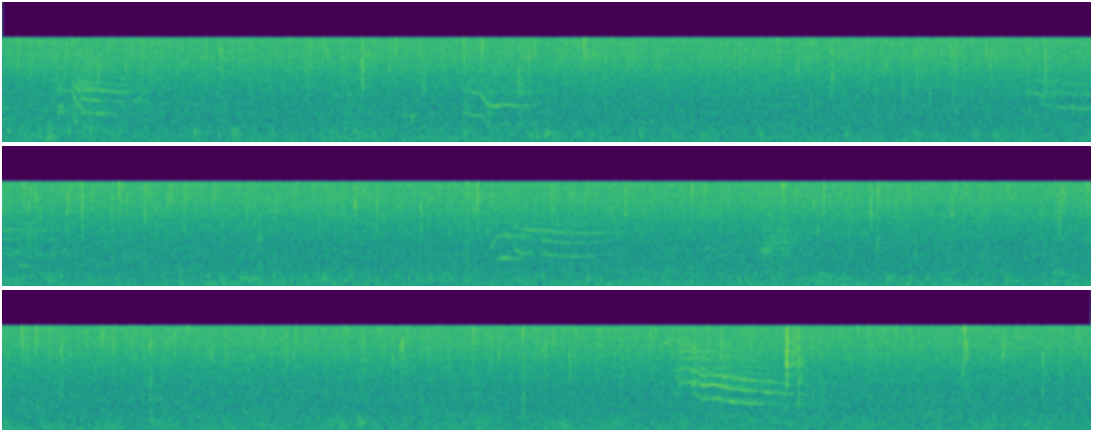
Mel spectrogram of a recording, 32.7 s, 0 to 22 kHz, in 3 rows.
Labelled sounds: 0.7	1.3	killer whale, Bigg's (transient), 1.2 to 1.9 kHz
4.6	5.2	killer whale, Bigg's (transient), 0.94 to 1.8 kHz
10.3	11.1	killer whale, Bigg's (transient), 0.91 to 2.2 kHz
15.8	16.9	killer whale, Bigg's (transient), 0.78 to 2.0 kHz
28.5	29.7	killer whale, Bigg's (transient), 0.78 to 3.8 kHz

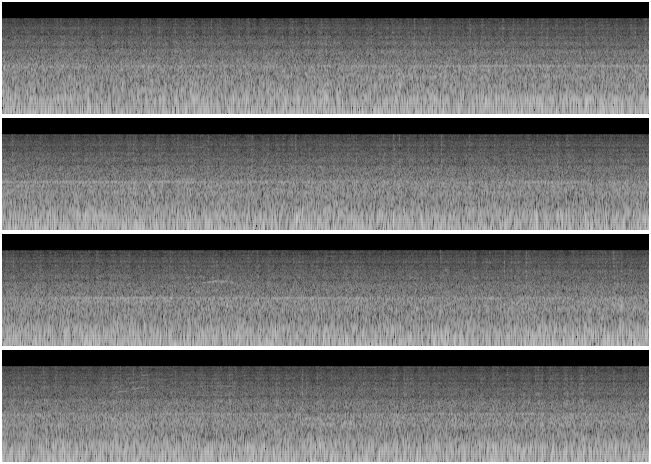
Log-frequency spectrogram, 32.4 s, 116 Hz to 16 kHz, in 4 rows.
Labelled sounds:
18.6	19.1	killer whale, southern resident, 1.3 to 2.4 kHz

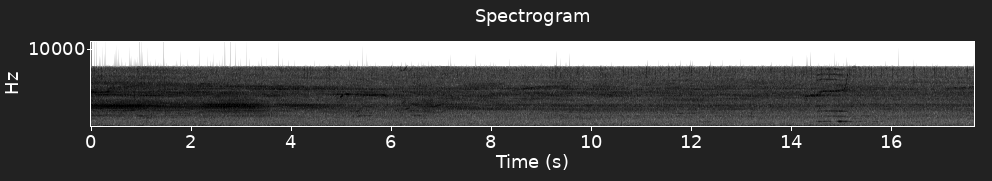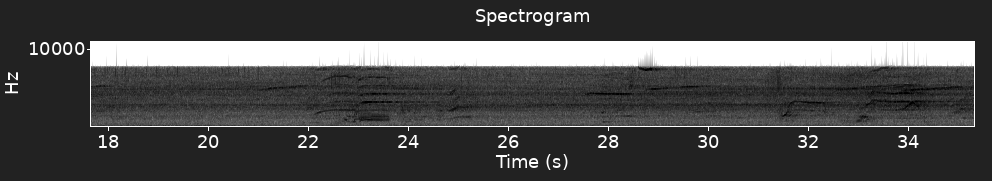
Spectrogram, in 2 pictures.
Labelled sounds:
21.0	21.9	killer whale, southern resident, 4.7 to 5.3 kHz
31.3	32.4	killer whale, southern resident, 0.81 to 3.3 kHz

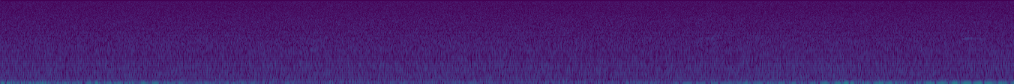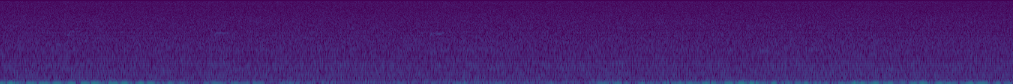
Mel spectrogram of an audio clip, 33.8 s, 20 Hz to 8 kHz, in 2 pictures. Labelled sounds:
20.5	20.8	killer whale, offshore, 2.2 to 2.4 kHz
24.1	24.3	killer whale, offshore, 2.2 to 2.4 kHz

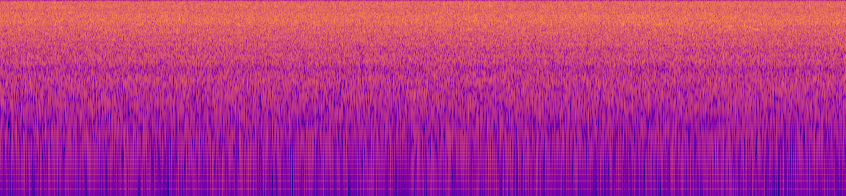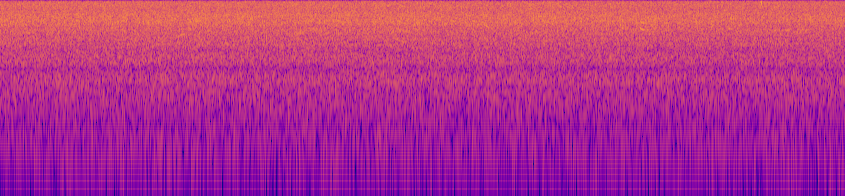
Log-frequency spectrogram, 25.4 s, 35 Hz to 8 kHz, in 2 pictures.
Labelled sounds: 11.1	11.4	Pacific white-sided dolphin, 3.4 to 3.9 kHz

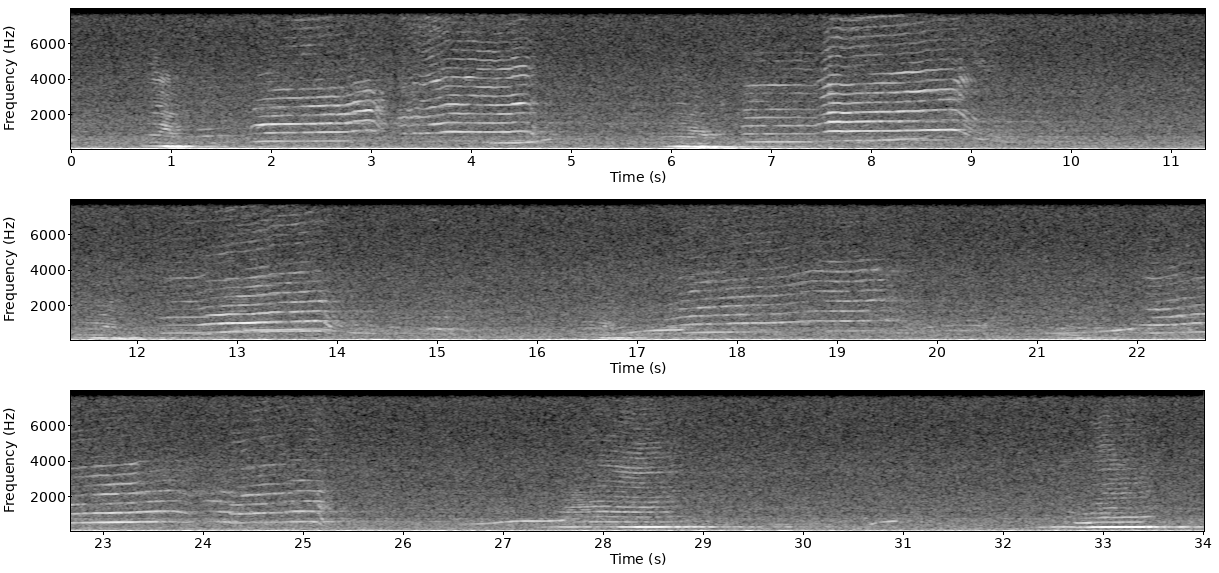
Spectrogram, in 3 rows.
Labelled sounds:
0.8	4.7	humpback whale, 0.90 to 7.6 kHz
6.2	9.1	humpback whale, 0.80 to 7.7 kHz
11.4	13.9	humpback whale, 0.80 to 8.0 kHz
17.3	20.2	humpback whale, 0.86 to 4.6 kHz
21.9	25.2	humpback whale, 0.83 to 4.0 kHz
27.6	28.6	humpback whale, 1.1 to 3.8 kHz
32.8	33.5	humpback whale, 0.80 to 1.1 kHz

